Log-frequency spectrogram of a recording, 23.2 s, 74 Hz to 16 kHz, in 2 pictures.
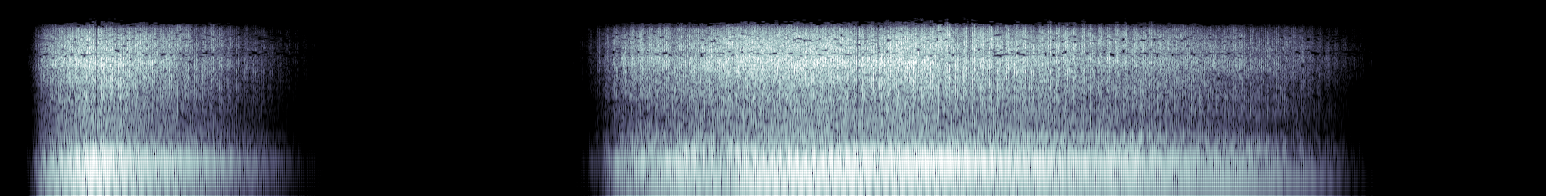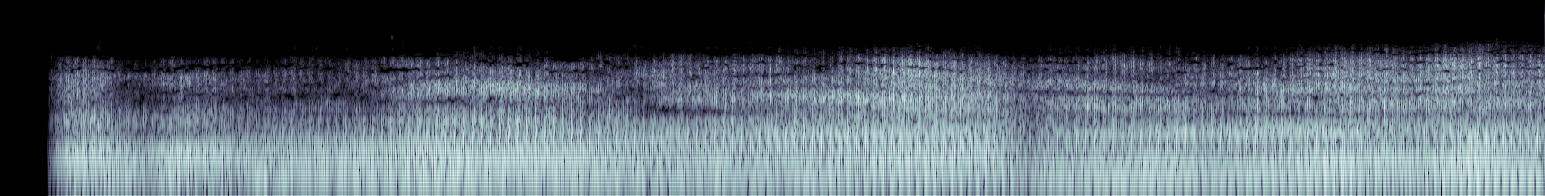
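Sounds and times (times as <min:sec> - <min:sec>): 
Bleriot propeller airplane passing by: 0:00.3 - 0:02.1, 0:04.5 - 0:10.0, 0:12.0 - 0:23.1.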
